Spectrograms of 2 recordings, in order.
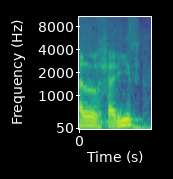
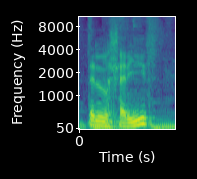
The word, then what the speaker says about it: الخريف: In dialect, typically instead of al, we have il, right? So instead of al-kharif, il-kharif.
